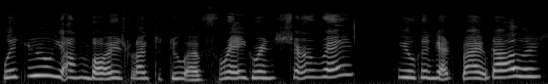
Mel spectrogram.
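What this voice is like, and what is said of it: Imitates an elderly lady's voice. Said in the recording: “That was the best impression. No, she wasn't that old, but it was. That's pretty accurate.”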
